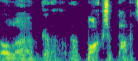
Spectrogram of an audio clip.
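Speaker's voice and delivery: hushed, soft, gruff, low-key dad-voice mutter. Retelling a booth check, the speaker imitates their dad answering, gruff voice. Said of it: "my gruff dad is kind of like".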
